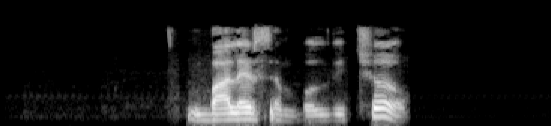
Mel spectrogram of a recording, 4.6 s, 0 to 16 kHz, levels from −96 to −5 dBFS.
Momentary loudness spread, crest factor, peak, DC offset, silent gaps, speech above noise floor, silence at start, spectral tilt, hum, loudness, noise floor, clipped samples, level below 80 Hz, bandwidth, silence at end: 16 LU; 20 dB; -2 dBFS; under 0.1%; none; over 72 dB; 1.55 s; -4.5 dB/octave; none; -17 LUFS; under -90 dBFS; under 0.1%; -64 dBFS; 8 kHz; 1.2 s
